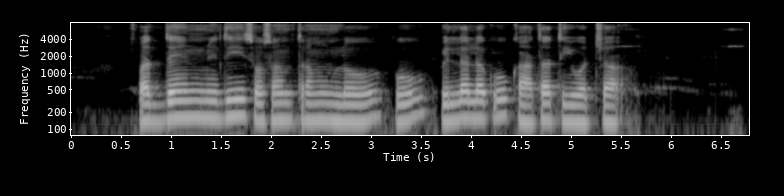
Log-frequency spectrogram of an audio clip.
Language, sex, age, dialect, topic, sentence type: Telugu, male, 60-100, Telangana, banking, question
